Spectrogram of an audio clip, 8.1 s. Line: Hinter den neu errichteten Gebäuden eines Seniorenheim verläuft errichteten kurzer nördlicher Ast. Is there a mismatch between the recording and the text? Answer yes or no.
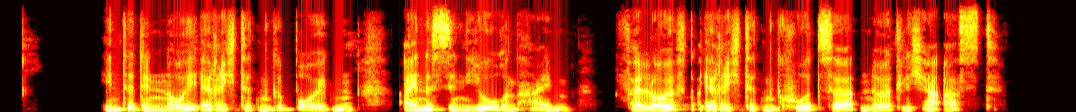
no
